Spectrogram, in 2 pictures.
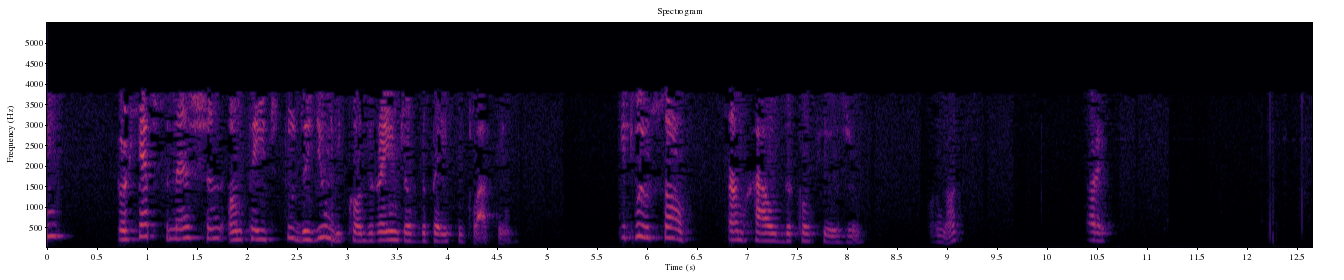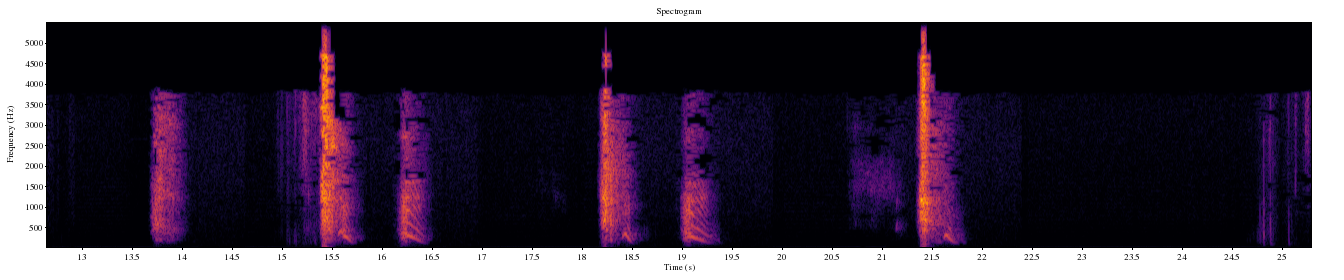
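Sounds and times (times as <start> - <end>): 
speech: 0.7 - 4.8, 5.7 - 8.2, 8.8 - 9.2, 10.4 - 10.7
person with the flu sneezing: 13.7 - 14.1, 15.2 - 16.6, 18.2 - 19.4, 20.8 - 21.9.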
